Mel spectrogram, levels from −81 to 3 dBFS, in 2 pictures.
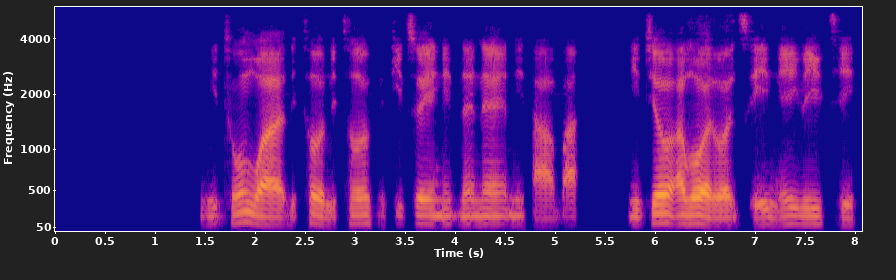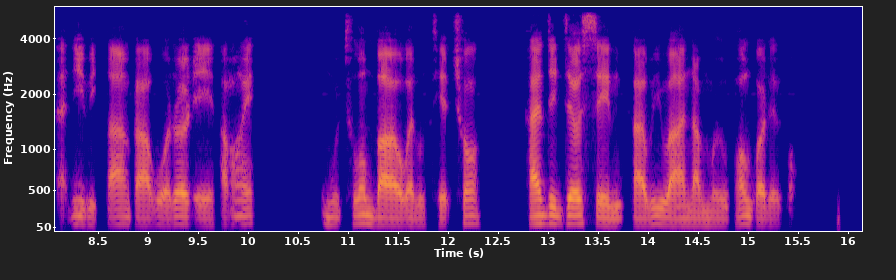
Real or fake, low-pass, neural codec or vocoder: fake; 5.4 kHz; codec, 16 kHz, 0.5 kbps, FunCodec, trained on LibriTTS, 25 frames a second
